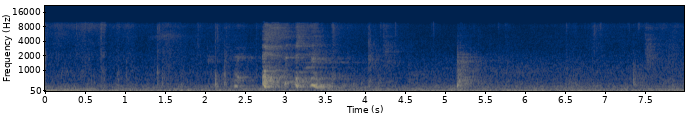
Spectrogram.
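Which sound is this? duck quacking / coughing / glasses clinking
coughing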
